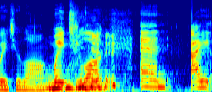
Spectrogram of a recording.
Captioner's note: laughs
